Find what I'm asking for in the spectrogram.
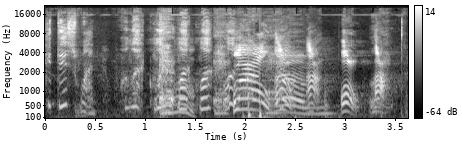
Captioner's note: yells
